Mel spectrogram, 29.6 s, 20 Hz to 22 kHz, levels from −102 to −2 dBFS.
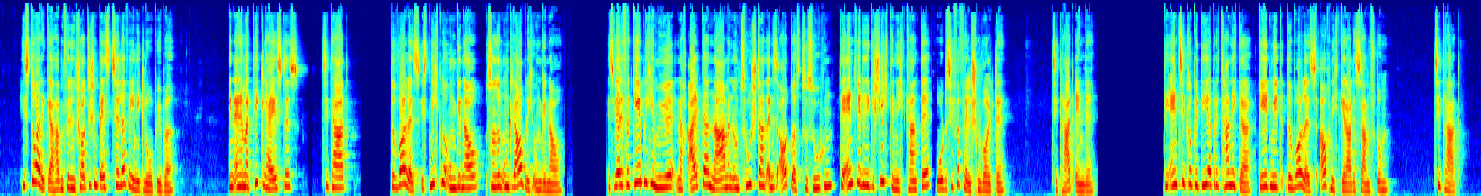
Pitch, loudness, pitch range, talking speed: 220 Hz, -15 LUFS, 170-255 Hz, 125 wpm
